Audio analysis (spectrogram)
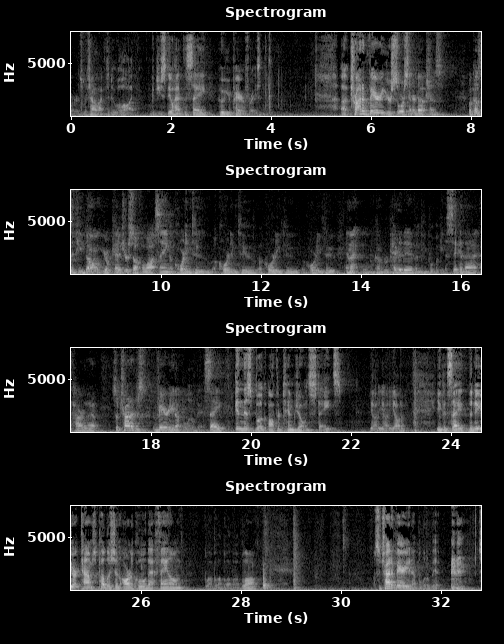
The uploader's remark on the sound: This episode is Live from the classroom at Horry-Georgetown Technical College in Myrtle Beach, SC.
